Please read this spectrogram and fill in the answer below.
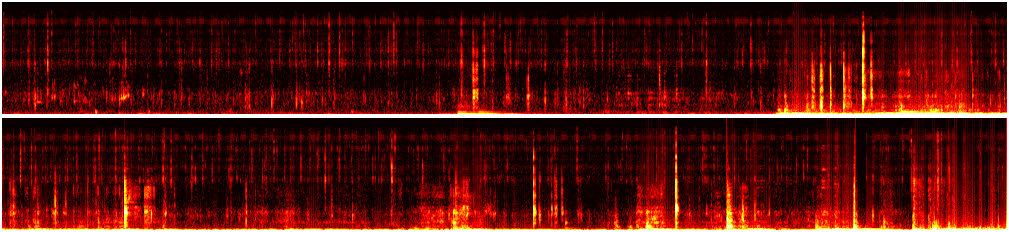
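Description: Water noise picked up through a GoPro's underwater housing mounted on a speargun. It is faint at first. About a third of the way in, a loud, muffled water rumble with bubbling sets in, broken by repeated clicks and knocks as the gun and the speared fish on its shaft are handled.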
